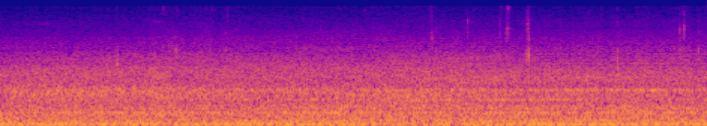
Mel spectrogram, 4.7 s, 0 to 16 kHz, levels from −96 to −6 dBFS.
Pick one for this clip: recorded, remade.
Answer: recorded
